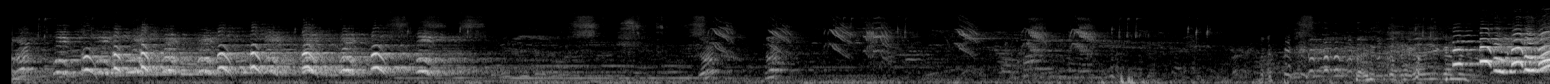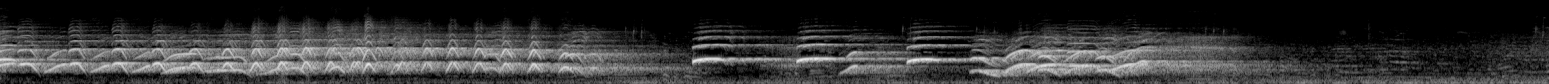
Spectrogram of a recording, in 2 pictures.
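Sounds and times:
gibbon whooping: 0.2s - 5.0s, 14.4s - 28.2s.

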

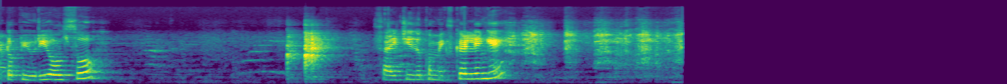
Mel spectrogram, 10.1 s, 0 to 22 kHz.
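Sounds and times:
spoon scraping thick marinade: 4.5s - 6.8s.

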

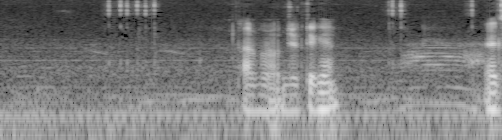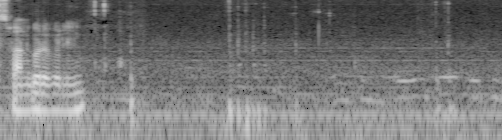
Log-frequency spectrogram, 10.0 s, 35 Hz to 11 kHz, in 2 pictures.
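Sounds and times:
keyboard keystrokes: 7.3s - 8.1s.

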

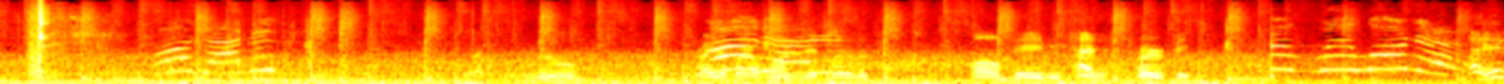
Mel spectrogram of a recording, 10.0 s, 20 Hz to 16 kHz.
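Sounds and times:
young child calling out: 1.0s - 1.9s, 8.5s - 9.8s.

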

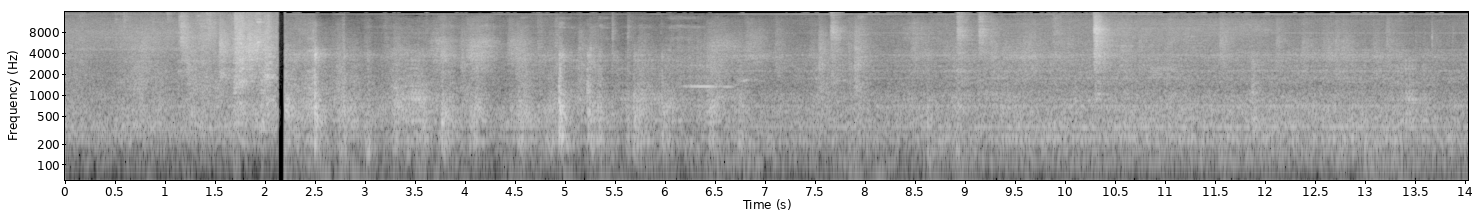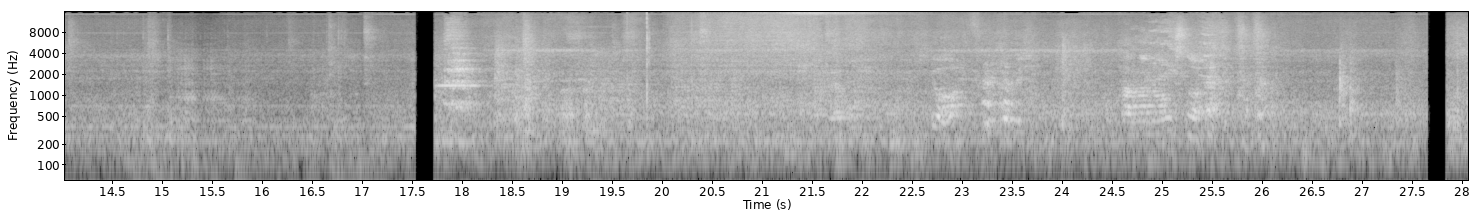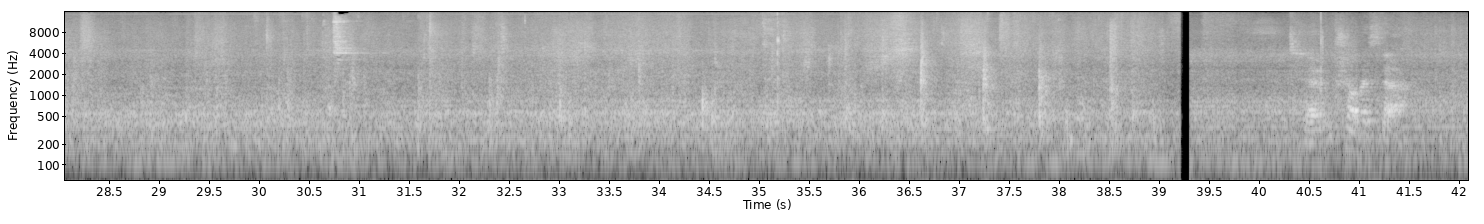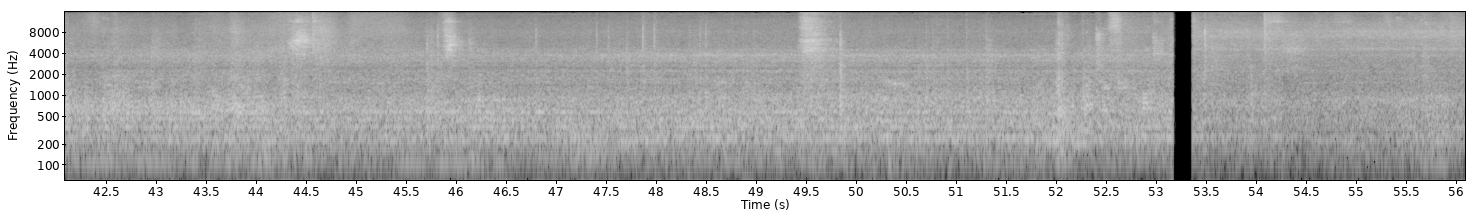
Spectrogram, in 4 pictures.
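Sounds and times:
train rumble inside carriage: 0.0s - 56.0s.

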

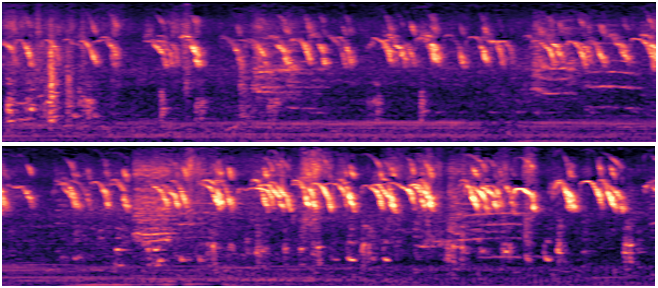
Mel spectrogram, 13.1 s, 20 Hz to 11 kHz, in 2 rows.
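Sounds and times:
chicks peeping: 0.0s - 13.0s
hen clucking: 0.0s - 13.0s.

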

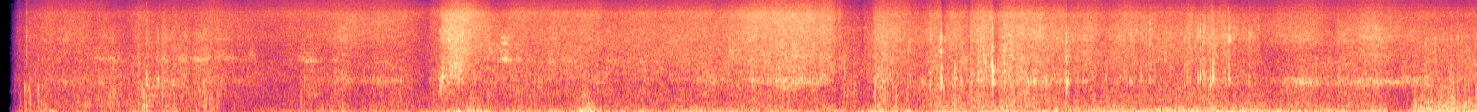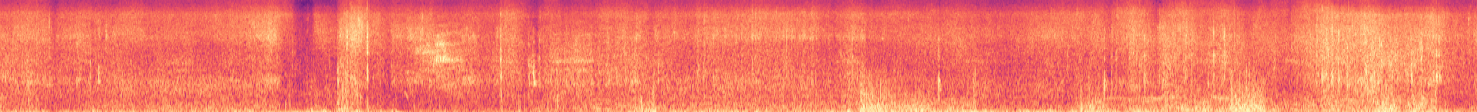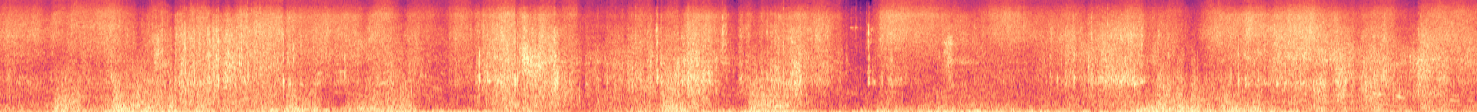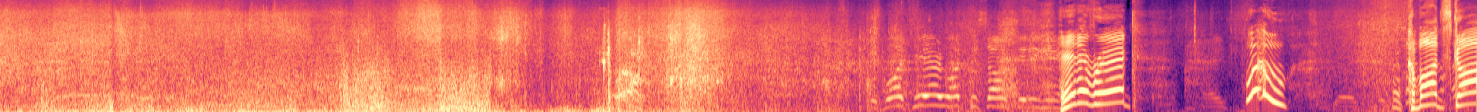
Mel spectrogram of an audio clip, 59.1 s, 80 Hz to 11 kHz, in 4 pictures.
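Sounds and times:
wind buffeting microphone: 0.1s - 55.0s
skis sliding through snow: 0.2s - 55.3s, 57.4s - 59.0s.

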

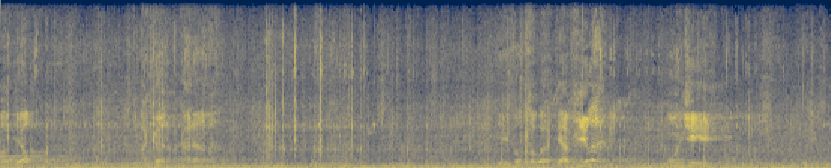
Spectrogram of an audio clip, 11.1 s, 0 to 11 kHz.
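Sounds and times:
wind buffeting microphone: 0.0s - 11.0s
bicycle clicks: 1.4s - 11.0s.

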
